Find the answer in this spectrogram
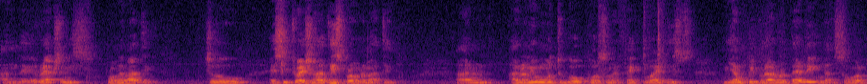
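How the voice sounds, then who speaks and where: A man talks at a moderate pace in a fairly high pitch, with fairly even intonation and long, frequent pauses. Noticeable background noise and audible room echo fill the recording. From Argentina. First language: Spanish. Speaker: professor. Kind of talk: public talk. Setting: community center audience.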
